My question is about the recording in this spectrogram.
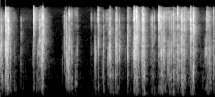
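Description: Foil blind-bag wrapper crinkling and tearing as it is pulled open by hand: a dense run of sharp crackles with short breaks.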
